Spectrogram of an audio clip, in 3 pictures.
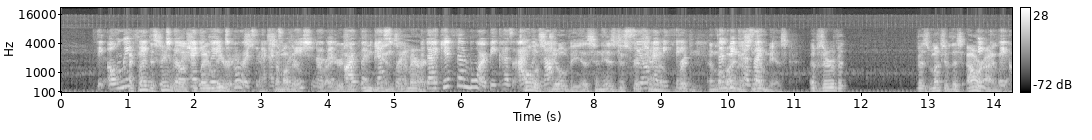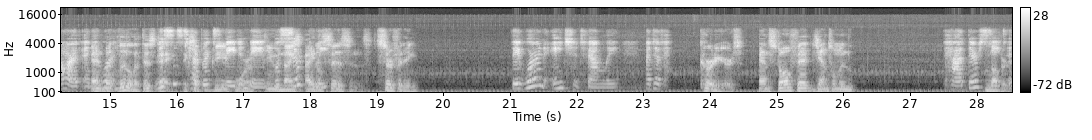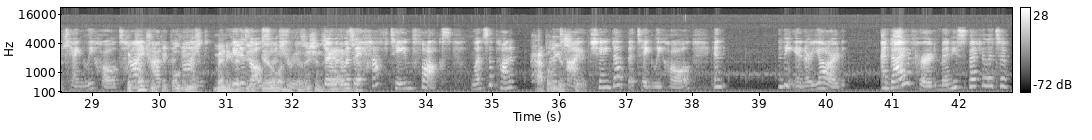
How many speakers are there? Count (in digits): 2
